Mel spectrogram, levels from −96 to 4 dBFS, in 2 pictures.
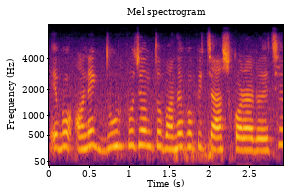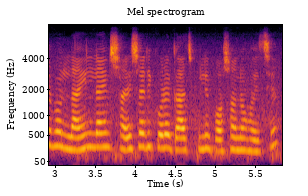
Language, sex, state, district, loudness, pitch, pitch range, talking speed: Bengali, female, West Bengal, Paschim Medinipur, -15 LUFS, 255 Hz, 230-280 Hz, 175 wpm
